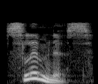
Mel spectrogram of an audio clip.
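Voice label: "slimness", British English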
